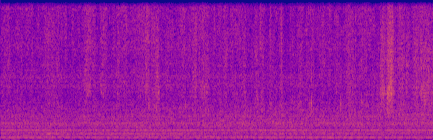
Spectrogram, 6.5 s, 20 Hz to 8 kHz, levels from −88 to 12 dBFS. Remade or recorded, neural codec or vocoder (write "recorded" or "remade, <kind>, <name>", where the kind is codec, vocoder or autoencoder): recorded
